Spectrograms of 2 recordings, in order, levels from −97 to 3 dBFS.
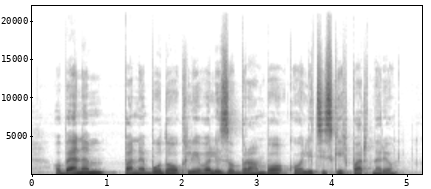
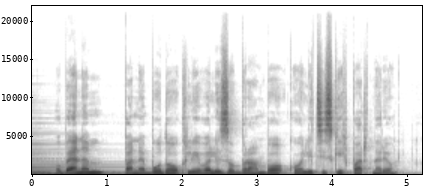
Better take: first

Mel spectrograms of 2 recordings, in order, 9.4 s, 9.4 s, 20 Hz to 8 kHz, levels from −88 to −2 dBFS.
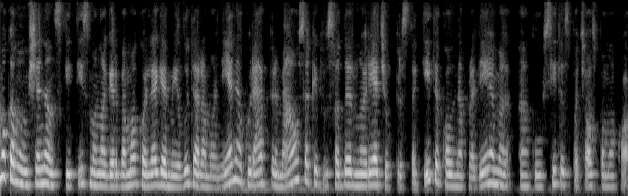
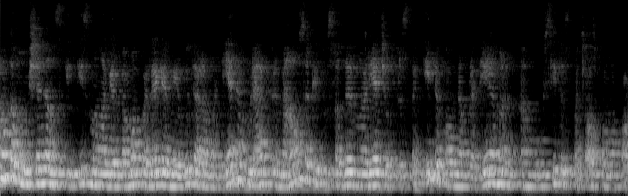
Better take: first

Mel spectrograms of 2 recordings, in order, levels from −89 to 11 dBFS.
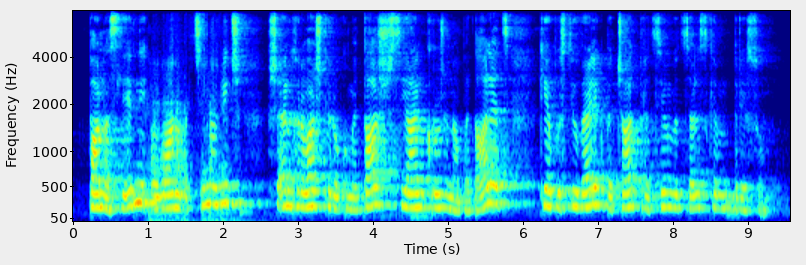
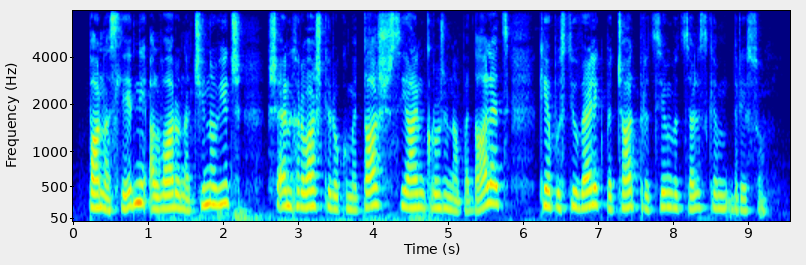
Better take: second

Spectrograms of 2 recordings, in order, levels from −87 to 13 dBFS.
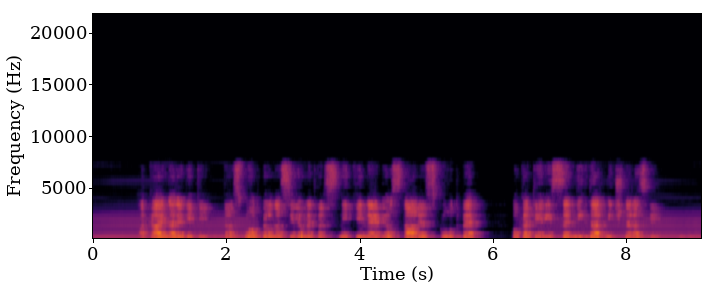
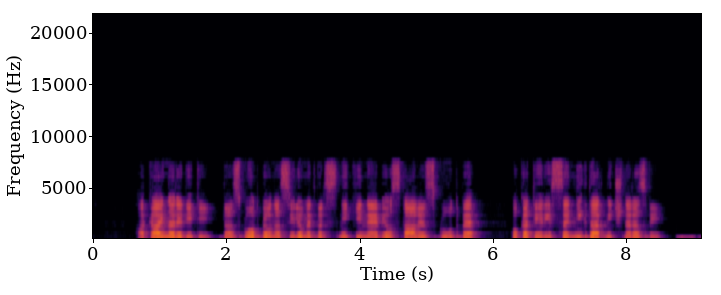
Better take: second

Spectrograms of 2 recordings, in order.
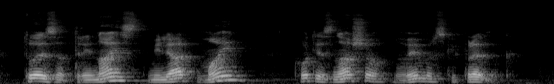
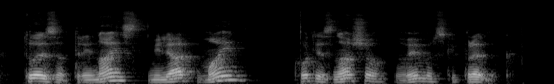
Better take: first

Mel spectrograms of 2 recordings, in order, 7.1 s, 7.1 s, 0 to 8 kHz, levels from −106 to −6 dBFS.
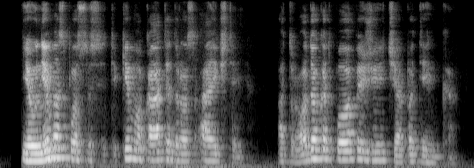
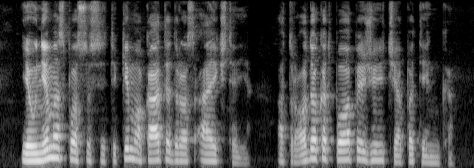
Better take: second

